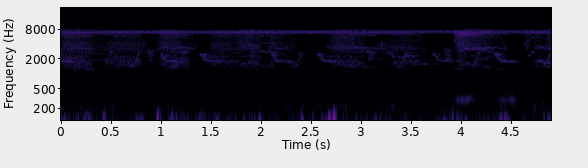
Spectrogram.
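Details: Yellow-bellied prinia in the wild while feeding its young; harsh, buzzy bursts of high notes repeated roughly every second over a steady high insect-like hiss.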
